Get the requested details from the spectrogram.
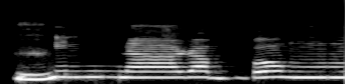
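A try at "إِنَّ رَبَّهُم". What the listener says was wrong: इन्ना, ना को लंबा ना करें, ना को ना लंबा नहीं करना, इन्ना।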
